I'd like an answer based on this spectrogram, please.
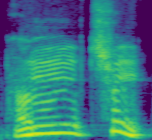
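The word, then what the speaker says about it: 春: 자, 봄춘. 이게 무슨 말이에요? 봄이라고 읽으면서 춘이라는 말을 써 줘요.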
